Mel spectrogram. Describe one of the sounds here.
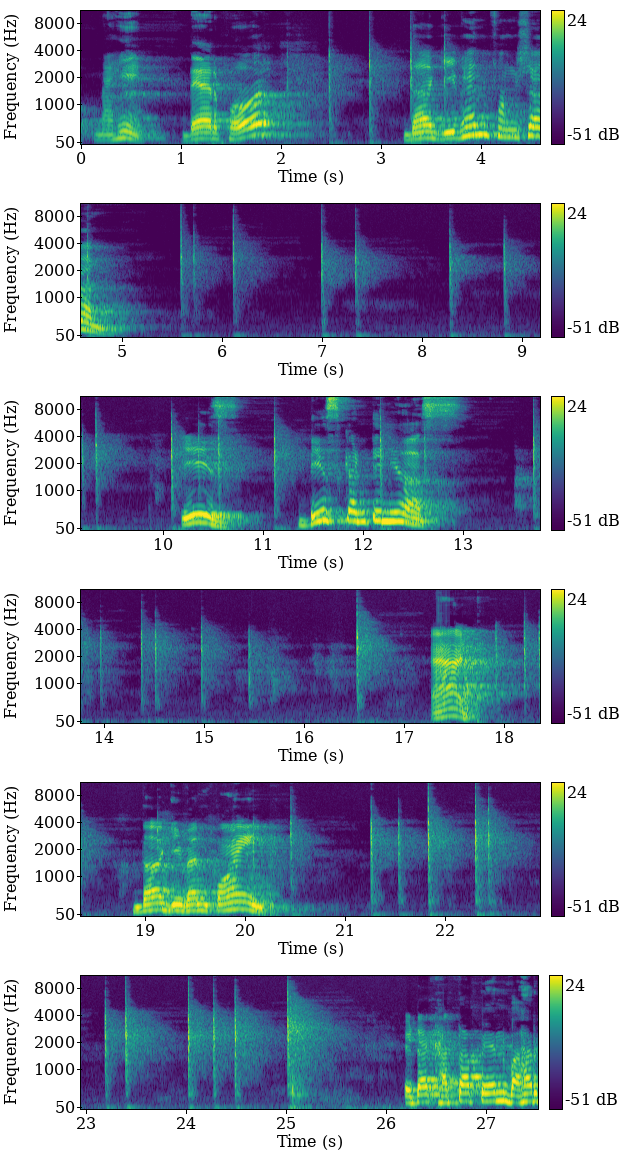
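A man speaks in an animated, teaching tone, close by in a room with some echo.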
